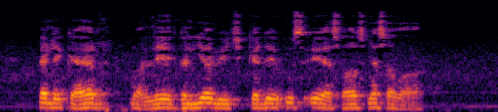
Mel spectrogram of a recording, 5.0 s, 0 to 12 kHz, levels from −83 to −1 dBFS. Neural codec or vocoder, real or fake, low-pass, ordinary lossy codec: none; real; 10.8 kHz; MP3, 32 kbps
